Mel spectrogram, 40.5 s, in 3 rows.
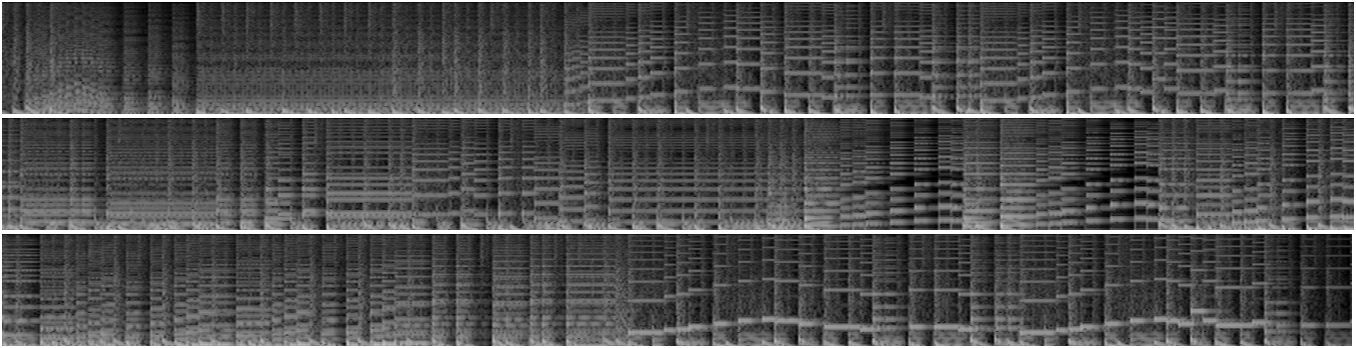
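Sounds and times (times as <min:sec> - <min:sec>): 
battle music: 0:00.2 - 0:40.5.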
